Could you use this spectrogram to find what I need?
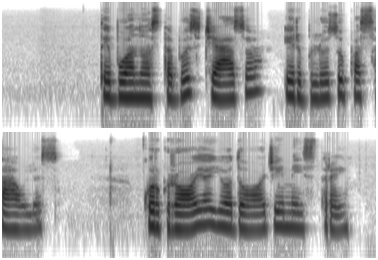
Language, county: Lithuanian, Vilnius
